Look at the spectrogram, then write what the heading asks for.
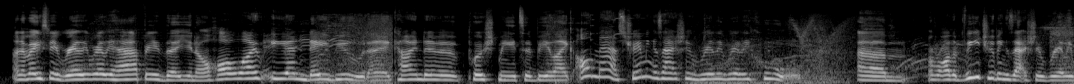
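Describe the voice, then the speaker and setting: A young woman with an English accent, chatting casually on a livestream, often repeating words and filling pauses. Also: fairly high pitch, a little hiss or hum. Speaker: VTuber streamer.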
